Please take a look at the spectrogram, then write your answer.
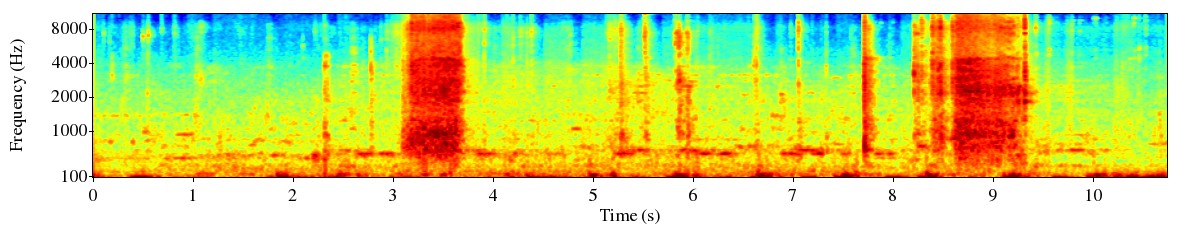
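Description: A hand-operated knitting machine knits a half-sleeve sweater, its carriage rattling and clicking in a steady mechanical churn with two louder hissing sweeps, close by and alone.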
